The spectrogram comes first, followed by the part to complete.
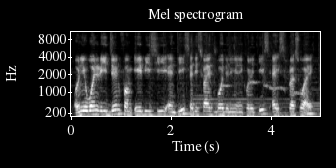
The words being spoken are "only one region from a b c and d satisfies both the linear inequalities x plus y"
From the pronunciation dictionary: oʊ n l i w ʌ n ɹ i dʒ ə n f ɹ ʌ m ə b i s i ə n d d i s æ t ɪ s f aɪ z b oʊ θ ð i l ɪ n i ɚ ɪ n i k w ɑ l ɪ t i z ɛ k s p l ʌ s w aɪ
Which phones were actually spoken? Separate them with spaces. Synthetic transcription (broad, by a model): oʊ n l i w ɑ n ɹ i dʒ ə n f ɹ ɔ m ə b i s i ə n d d i s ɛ t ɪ s f aɪ b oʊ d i l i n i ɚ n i k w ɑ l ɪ t i s ɛ k s p l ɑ s w aɪ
